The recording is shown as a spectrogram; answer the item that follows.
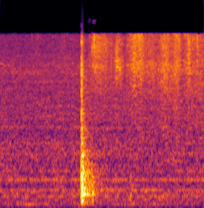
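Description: A small bottle set down on a tabletop with one sharp knock a little under a second in, followed by faint rubbing as it is let go.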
